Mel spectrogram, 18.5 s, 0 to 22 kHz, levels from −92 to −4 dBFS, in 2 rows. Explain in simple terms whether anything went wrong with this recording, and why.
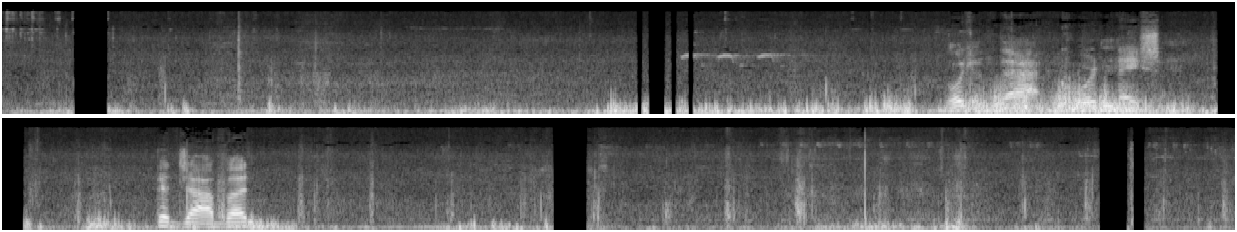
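The audio has a digital broadcast dropout, five times. The sound cuts to silence within a few milliseconds at 0.53 to 0.84 s, 4.75 to 5.22 s, 9.11 to 9.47 s, 13.37 to 13.68 s and 17.47 to 17.86 s. At 4.75 s and 17.47 s the silence comes as several short holes. Each time, about a quarter to a third of a second is lost. The receiver got damaged or missing data, so it muted until good data arrived.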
